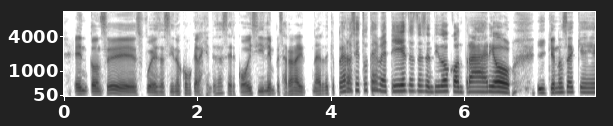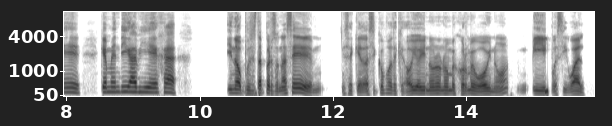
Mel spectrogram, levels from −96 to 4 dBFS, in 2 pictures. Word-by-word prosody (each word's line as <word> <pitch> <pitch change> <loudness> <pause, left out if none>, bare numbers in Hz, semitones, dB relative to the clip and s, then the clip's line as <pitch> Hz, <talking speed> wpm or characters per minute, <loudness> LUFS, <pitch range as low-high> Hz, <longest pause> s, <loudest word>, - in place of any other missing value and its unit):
Entonces, 110 -3 -1
pues, 95 -2 -4
así, 95 +1 -9
¿no? 105 +1 -8
Como 120 +2 -10
que - - -4
la - - -8
gente 90 -2 -20
se 130 - -14
acercó, 120 -7 -7
y 115 - -3
sí 105 -2 -9
le 115 - -3
empezaron 115 -2 -6
a - - +2
gritar 110 +3 -7
de 130 - -10
que: - - -18
"Pero 190 +2 -1
si 245 0 -5
tú 250 - -10
te - - -5
metiste 220 +1 +1
en 215 -1 -8
sentido 205 +2 0
contrario 190 -2 +5 0.4
y 155 +1 -1
que 160 +3 -2
no 175 +1 -3
sé 190 +1 -1
qué, 175 -2 -2 0.3
qué 185 - +6
mendiga 190 0 +4
vieja". 175 -3 +3 0.8
Y 140 - -2
no, 145 -2 +5
pues, 125 -2 -4
esta 150 - +3
persona 120 -1 0
se 165 - +4 0.4
se 115 0 -9
quedó 100 -1 -2
así - - -5
como 135 +1 -4
de 115 - -7
que: - - -13
"Ay, 130 - +2
ay, 125 0 +4
no, 120 0 +1
no, 130 - +2
no, 125 0 +1
mejor 120 -1 -2
me 130 - +1
voy, 110 0 +4
¿no? 95 -2 -4 0.4
Y, 120 -2 +3
pues, 100 0 -8
igual. 100 0 +2
135 Hz, 220 wpm, -25 LUFS, 115-185 Hz, 0.8 s, qué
